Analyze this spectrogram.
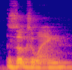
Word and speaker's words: Zugzwang: Some people might say that it's a Tutzwang, which is Zugzwang. It's spelt Z-U-G-Z-W-A-N-G, and it's German for compulsion to move.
